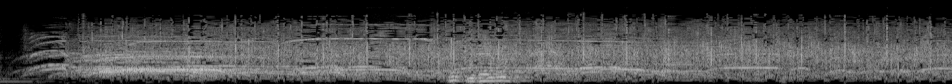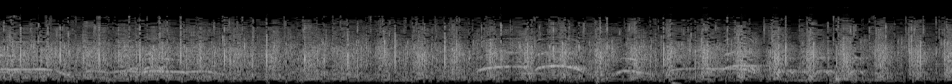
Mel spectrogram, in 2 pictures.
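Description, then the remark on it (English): A crowd applauds steadily for the whole stretch, dense clapping mixed with scattered cheers and whoops, loud and sustained without letting up. “Y'all clap in simultaneity.”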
